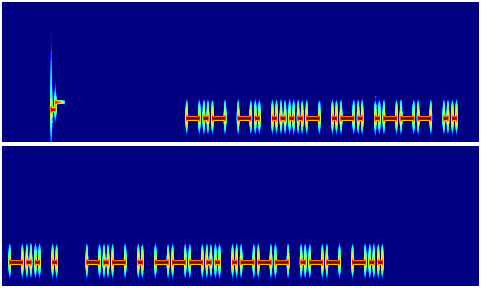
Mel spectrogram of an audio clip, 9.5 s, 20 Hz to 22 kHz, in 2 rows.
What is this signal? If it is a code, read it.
Morse code, heard as a keyed tone, about 28 wpm, 700 Hz. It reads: KN4RJI DE KE8JWD
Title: USA Callsign DE Callsign - 6 Characters - 28wpm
